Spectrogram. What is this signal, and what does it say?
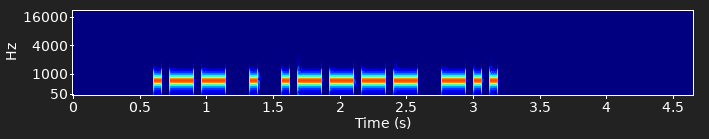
Morse code, heard as a keyed tone, about 20 wpm, 700 Hz. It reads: WE1D
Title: USA Call Signs - 4 Characters - Repeated 3x - 20wpm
